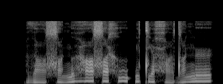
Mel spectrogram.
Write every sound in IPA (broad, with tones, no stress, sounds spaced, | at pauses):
ð ɑ˩ sˤ ʌ˨ ŋ ʊ˥ ɦ ɑ˥ sˤ ɪ˦ x u˥ ʔ ɪ˦ t ɪ˦ ħ ʌ˩ j dˤ ɛ˦ ŋ ə˞˥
